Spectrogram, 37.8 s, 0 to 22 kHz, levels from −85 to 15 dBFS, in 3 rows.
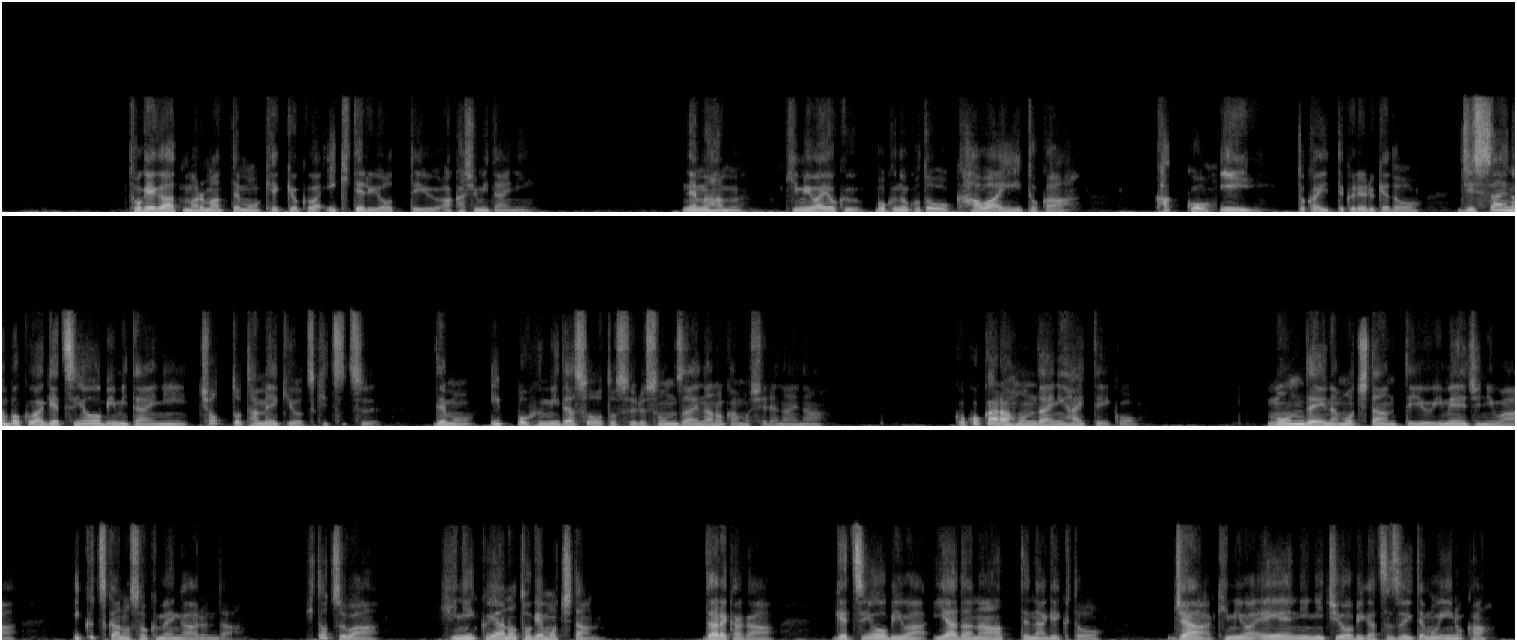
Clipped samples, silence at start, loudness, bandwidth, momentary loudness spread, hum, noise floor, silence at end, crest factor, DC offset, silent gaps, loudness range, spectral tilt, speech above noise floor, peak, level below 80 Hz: under 0.1%; 0.2 s; -27 LUFS; 12.5 kHz; 15 LU; none; -64 dBFS; 0 s; 20 dB; under 0.1%; none; 6 LU; -5 dB/octave; 37 dB; -6 dBFS; -54 dBFS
